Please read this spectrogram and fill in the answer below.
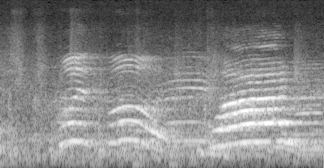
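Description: Young children's voices calling out on stage in short, high exclamations with rising and falling pitch, the loudest call rising near the end.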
